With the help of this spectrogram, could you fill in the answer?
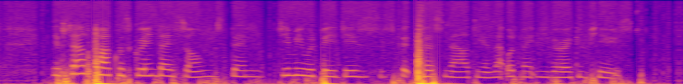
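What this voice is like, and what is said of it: Australian accent. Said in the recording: “my accent, which is Australian”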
